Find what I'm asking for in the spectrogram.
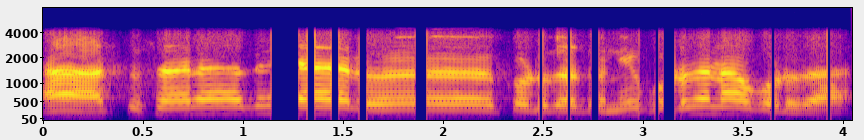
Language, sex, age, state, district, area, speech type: Kannada, male, 60+, Karnataka, Dakshina Kannada, rural, conversation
